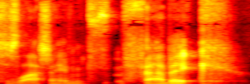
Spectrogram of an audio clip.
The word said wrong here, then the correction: Fabok: Oh, Fabok. – Fabok, yeah.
